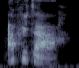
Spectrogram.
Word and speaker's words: à plus tard: Don't pronounce any of the final consonants, so à plus tard, à plus tard.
